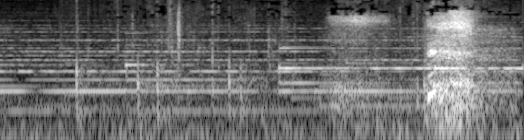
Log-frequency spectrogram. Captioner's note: sobs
